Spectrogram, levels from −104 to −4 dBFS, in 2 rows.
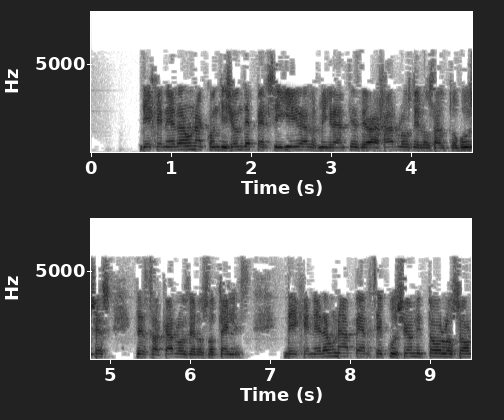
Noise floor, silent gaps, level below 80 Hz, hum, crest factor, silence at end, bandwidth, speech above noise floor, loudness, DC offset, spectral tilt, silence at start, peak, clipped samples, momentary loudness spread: -72 dBFS; none; -60 dBFS; none; 16 dB; 0 s; 6 kHz; 53 dB; -18 LUFS; under 0.1%; -5.5 dB/octave; 0.6 s; -4 dBFS; under 0.1%; 5 LU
